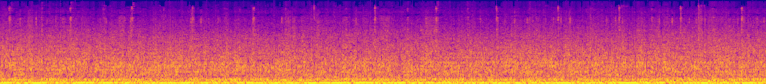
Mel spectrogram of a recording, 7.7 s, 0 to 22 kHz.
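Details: 2001 Ford van with AA ladder roof rack, relocated but still howling, driving on road: deep steady drone and wind roar with constant low hum as airflow passes the rack; wind howl while driving.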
